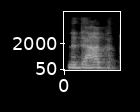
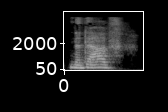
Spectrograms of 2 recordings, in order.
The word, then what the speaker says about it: Nadab: And that something was the bait, which is the final letter, B-E-I-T. Some English translations refer to Nadab as Nadav, because the final letter in Hebrew, the bait, can be pronounced as vait or bait as a soft sound or whatever. So I might occasionally call him Nadav and Avihu, or it could be Nadab and Avihu, but it's basically the same name.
